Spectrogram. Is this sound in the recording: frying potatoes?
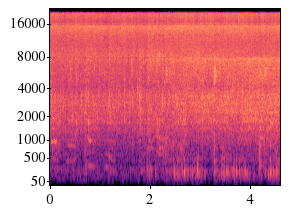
yes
